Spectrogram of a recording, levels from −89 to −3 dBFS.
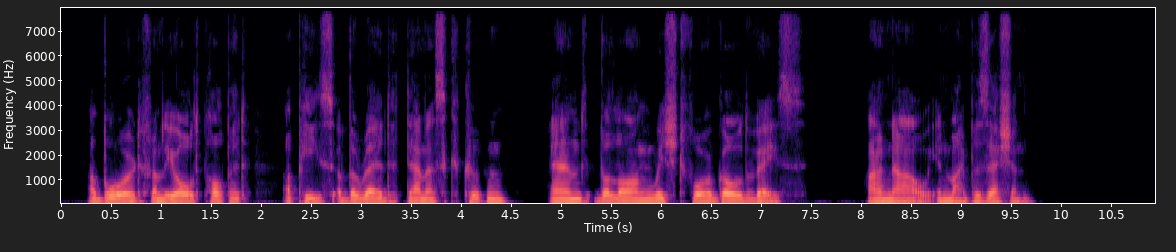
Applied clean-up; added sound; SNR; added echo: neural mask model Resemble Enhance denoiser.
